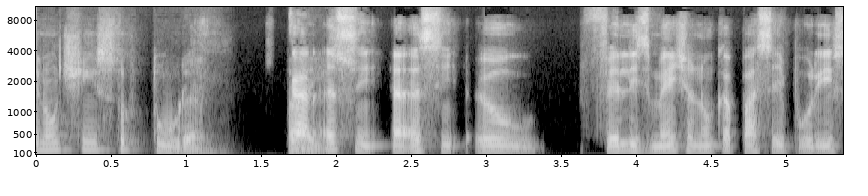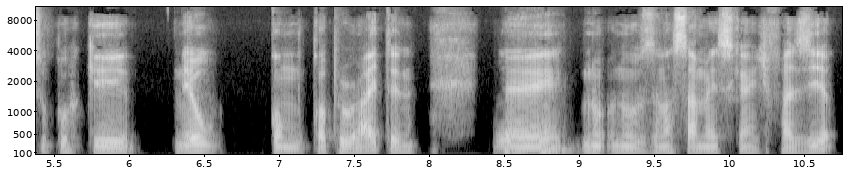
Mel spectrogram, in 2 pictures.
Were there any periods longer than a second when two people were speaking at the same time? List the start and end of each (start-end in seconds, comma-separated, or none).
none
